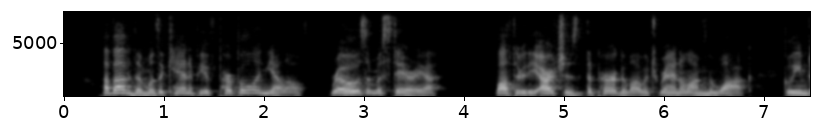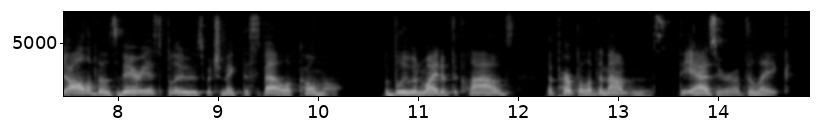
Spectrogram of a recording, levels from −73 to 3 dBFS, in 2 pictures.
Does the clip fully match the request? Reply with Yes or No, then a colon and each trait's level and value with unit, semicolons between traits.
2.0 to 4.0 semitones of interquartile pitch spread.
Yes: average, 3.1 semitones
